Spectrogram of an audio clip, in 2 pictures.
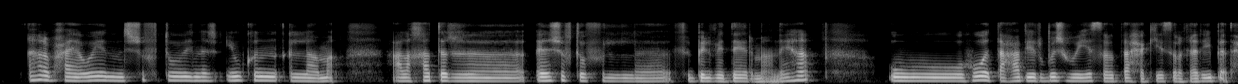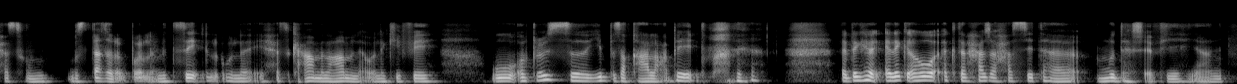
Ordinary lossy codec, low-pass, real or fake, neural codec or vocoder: none; 7.2 kHz; fake; codec, 24 kHz, 1.2 kbps, DualCodec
